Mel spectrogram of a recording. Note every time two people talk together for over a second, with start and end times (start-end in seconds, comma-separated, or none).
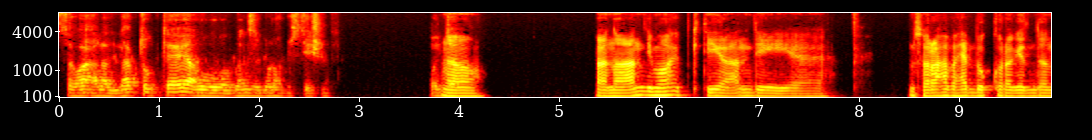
none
